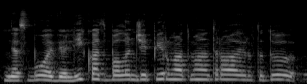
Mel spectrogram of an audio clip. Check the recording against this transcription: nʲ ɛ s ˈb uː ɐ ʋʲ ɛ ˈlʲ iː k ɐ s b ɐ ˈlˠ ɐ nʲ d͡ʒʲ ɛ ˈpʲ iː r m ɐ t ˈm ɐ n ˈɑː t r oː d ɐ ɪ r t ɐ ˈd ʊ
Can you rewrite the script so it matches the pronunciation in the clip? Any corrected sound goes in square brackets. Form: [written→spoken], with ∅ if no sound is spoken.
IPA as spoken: nʲ ɛ s ˈb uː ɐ ʋʲ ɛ ˈlʲ iː k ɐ s b ɐ ˈlˠ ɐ nʲ d͡ʒʲ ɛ ˈpʲ iː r m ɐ t ˈm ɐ n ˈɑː t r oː d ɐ ɪ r t ɐ ˈd ʊ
